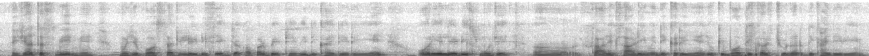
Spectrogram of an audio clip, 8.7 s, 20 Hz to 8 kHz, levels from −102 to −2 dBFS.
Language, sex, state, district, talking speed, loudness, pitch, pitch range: Hindi, male, Maharashtra, Solapur, 250 wpm, -33 LUFS, 130 Hz, 120-155 Hz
